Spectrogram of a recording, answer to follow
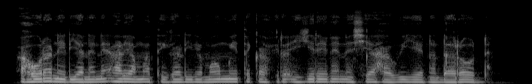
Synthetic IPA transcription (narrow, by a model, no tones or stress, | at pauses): ahoɾaneɾianɛnɛaɾeamatiɣaɾiɾɛmaumetɛkafiɾaiɣeɾenɛnɛɕiahawijɛnadaɾɔda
